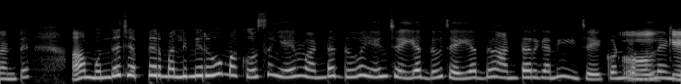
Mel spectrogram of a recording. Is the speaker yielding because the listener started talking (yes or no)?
yes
